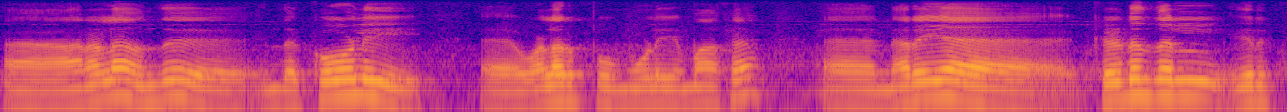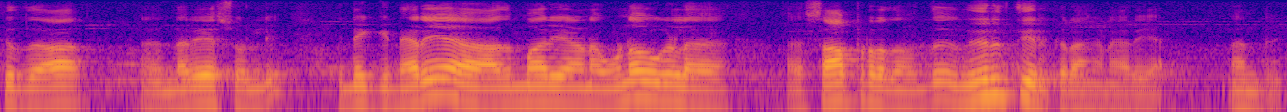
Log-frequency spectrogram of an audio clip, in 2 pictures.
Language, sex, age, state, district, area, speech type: Tamil, male, 45-60, Tamil Nadu, Perambalur, urban, spontaneous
